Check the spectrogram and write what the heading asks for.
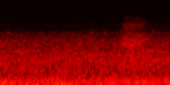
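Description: Steady background hiss of a quiet dark room, with a short soft rustle of hiss about three-quarters of the way through.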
